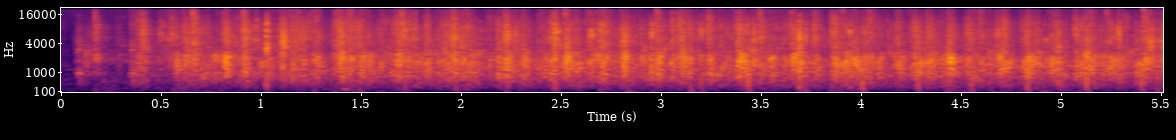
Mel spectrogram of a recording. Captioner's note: audience and participants applaud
